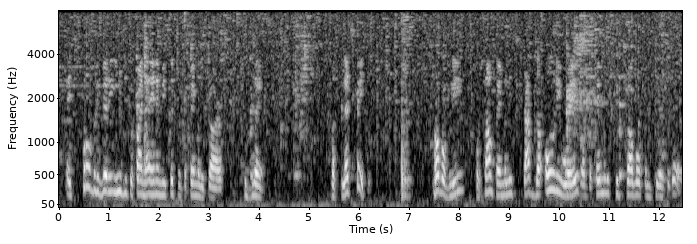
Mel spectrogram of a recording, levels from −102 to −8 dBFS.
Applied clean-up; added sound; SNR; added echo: classical method Wiener filter.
